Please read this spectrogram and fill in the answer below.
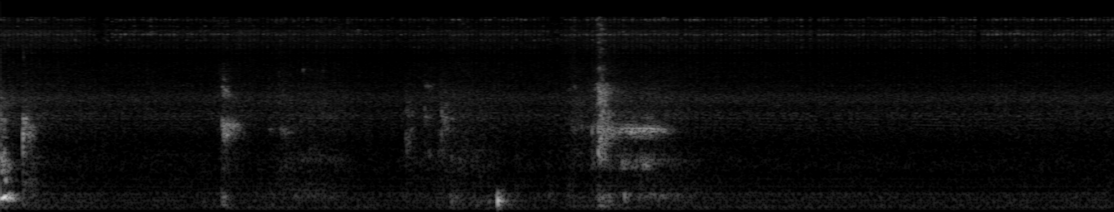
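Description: Near silence: room tone with a few faint, brief handling sounds from nitrile-gloved hands and a lice comb at the scalp, one of them a sharp click near the middle.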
